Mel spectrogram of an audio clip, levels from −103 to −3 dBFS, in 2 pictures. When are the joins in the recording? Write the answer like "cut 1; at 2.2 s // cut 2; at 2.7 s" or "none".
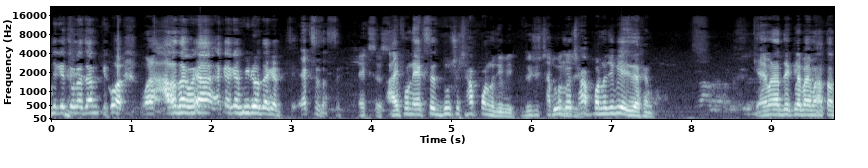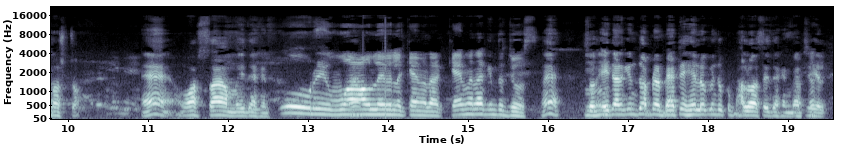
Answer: cut 1; at 3.0 s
